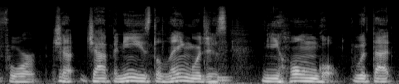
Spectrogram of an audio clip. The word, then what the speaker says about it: 日本語: Again, it's not Nihongo, but Nihongo.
